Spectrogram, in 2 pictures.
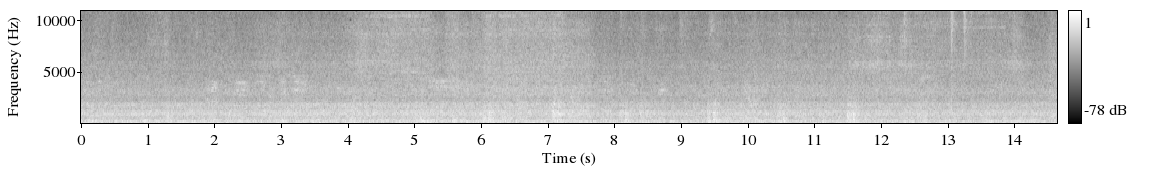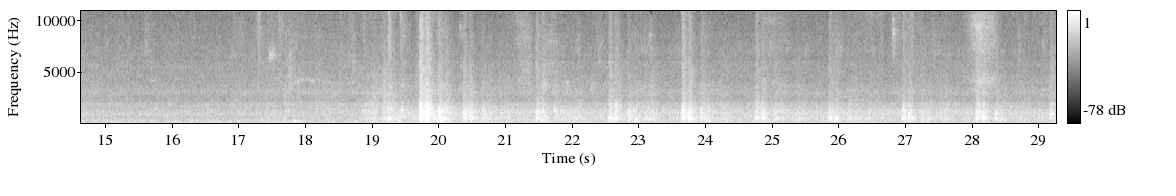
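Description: JR West 321 series electric train running at steady speed, a low rumble with a steady hum. About two-thirds of the way through, the wheels start knocking over rail joints, roughly once a second.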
